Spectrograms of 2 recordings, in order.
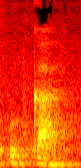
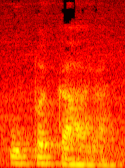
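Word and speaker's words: उपकार: The problem lies in the fact that in vernacular languages we are swallowing the last vowels. Even in between the words. For example, we say upkar. Say upakara.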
